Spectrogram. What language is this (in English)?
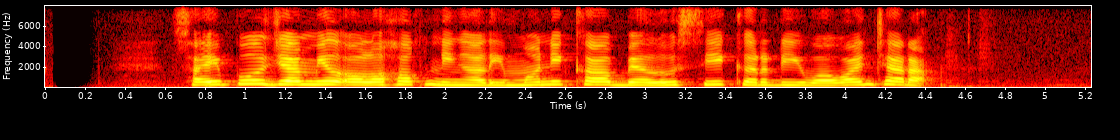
Sundanese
